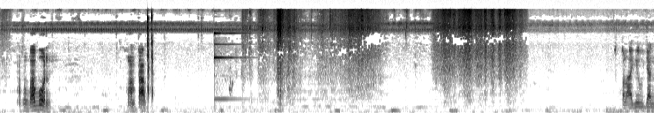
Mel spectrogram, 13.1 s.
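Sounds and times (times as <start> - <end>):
grass rustling: 0.0 - 1.5, 4.3 - 10.6.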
